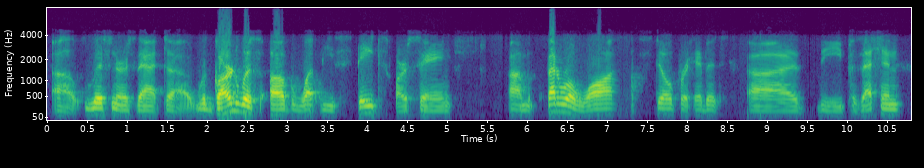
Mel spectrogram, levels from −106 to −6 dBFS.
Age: 30-49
